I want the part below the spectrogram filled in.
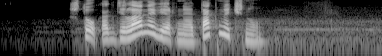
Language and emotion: Russian, positive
